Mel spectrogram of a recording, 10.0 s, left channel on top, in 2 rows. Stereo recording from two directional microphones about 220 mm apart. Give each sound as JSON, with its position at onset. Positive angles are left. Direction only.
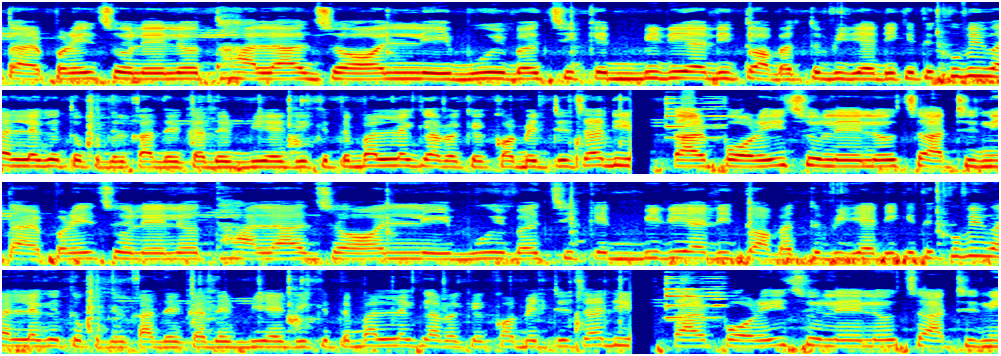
{"t": 0.3, "sound": "speech", "side_deg": 10}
